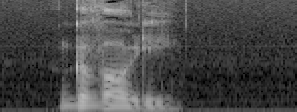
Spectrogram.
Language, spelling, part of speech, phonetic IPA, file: Polish, gwoli, preposition, [ˈɡvɔlʲi], Pl-gwoli.ogg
